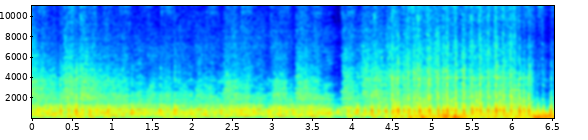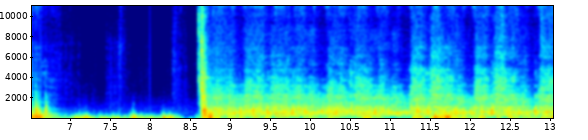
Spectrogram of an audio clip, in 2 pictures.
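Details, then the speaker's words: Parts-donor semi truck diesel, morning start on batteries: it catches and runs with a steady rough clatter and a brief dip mid-clip, then settles evenly. It doesn't sound half bad; normal start and run. "Well, it doesn't really sound half bad, actually. It does run."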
